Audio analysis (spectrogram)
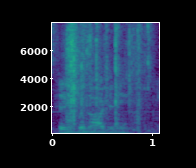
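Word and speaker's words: Igbinoghene: Some people don't say it right, but it's Igbenogany. Igbenogany.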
